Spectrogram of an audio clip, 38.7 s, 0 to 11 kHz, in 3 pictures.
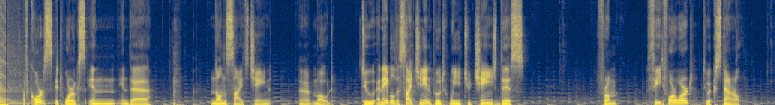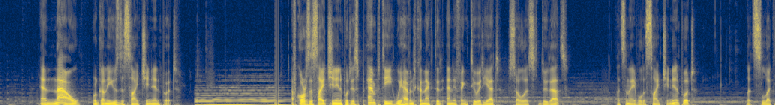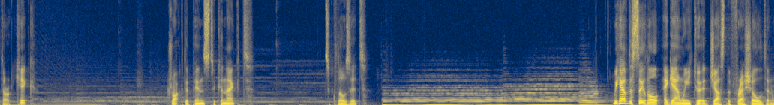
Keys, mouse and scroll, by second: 0.1 space, 2.9 click, 4.4 click, 9.4 click, 12.8 click, 16.1 space, 17.5 space, 21.8 click, 23.7 click, 25.1 click, 26.4 click, 27.8-29.4 drag, 29.8 click, 31.4 click, 32.2 space, 35.8 space.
